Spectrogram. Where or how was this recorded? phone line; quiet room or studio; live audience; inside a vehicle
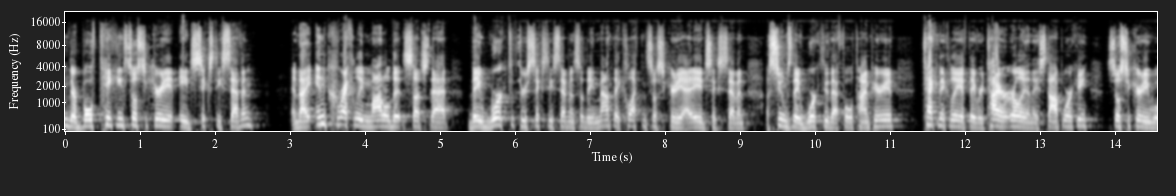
live audience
